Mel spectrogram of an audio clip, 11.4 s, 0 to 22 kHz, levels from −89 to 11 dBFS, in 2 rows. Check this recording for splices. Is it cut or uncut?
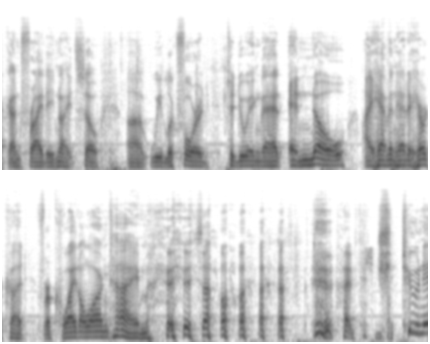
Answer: uncut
